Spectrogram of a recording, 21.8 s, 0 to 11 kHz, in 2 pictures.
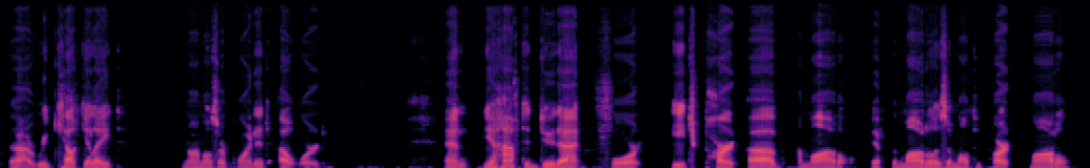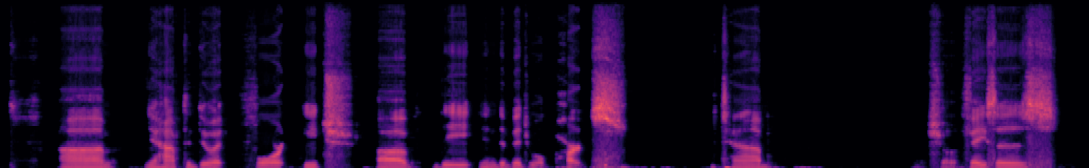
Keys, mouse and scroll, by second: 2.9-6.1 middle drag, 17.2 click, 18.0 Tab, 21.6-21.7 drag.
